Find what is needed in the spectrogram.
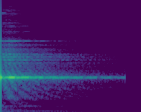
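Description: A single sonar-style ping sound effect: a sharp strike, then one clear tone that fades away over about a second and a half.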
